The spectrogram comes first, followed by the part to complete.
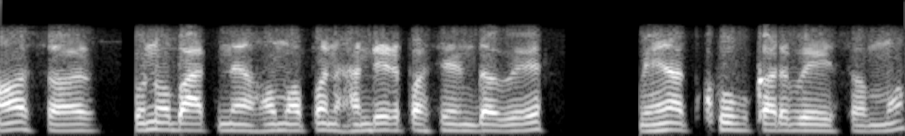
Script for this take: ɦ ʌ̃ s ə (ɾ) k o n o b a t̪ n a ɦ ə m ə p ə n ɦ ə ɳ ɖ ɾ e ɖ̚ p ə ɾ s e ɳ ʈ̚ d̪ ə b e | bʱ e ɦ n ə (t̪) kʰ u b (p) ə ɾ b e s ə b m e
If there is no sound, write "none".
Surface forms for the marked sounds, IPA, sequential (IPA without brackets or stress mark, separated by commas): ɾ, t̪, k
